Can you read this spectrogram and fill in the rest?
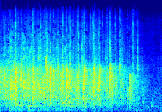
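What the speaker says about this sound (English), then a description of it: "Let's give them a round of applause" Applause from attendees at a foundation's annual meeting honoring the meal's caterer, a dense wash of clapping hands that stays steady for about three seconds and then fades out.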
